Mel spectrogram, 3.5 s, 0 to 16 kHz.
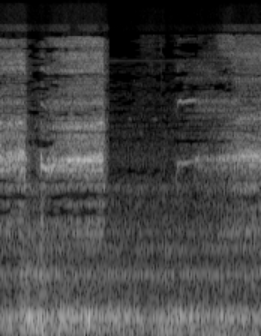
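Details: An adult peregrine falcon at De Mortel, 29 May 2009, gives harsh, rasping, high-pitched alarm screams in two drawn-out bursts, warning a young bird fluttering on the ledge edge, over a low background rumble.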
